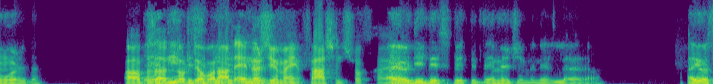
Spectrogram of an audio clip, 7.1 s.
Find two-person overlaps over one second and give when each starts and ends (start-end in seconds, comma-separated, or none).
1.4-3.0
